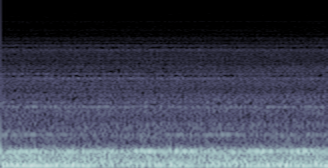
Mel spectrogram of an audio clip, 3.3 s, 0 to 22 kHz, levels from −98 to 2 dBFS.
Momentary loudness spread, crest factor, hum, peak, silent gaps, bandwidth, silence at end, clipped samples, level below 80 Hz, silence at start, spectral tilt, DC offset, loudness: 3 LU; 14 dB; none; -8 dBFS; none; 4.3 kHz; 0 s; under 0.1%; -24 dBFS; 0 s; -10.5 dB/octave; under 0.1%; -22 LUFS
